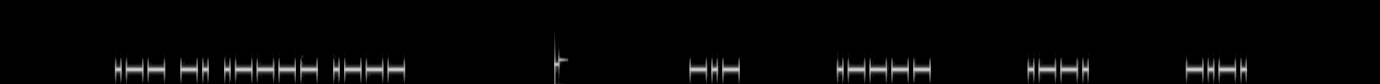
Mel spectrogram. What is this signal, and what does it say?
Morse code, heard as a keyed tone, about 22 wpm, spaced as for 11 wpm, 700 Hz. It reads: WN1J K1PC
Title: USA Call Signs - 6x Character Spacing - 22wpm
